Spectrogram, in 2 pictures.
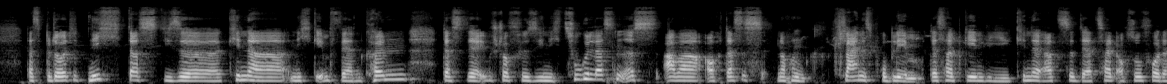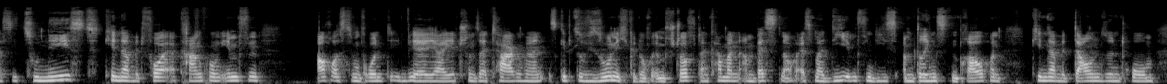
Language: German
